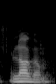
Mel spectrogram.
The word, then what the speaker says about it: lagom: Lagom? Lagom. Lagom. It depends on your accent, of course, but lagom is Lagom.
